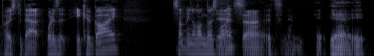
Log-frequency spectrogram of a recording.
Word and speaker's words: Ikigai: I know that you recently made a blog post about, what is it, Ikigai? Something along those lines? Ikigai. Ikigai. It's Ikigai. hard to pronounce. It's a Japanese word.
